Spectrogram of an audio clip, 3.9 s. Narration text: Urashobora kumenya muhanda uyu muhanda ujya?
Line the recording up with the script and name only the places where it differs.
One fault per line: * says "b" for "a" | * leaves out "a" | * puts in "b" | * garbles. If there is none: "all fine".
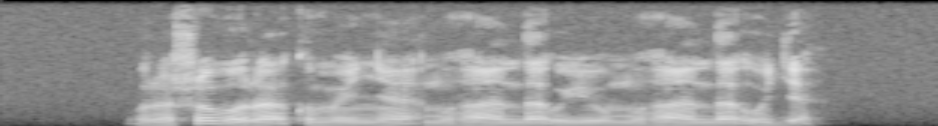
all fine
